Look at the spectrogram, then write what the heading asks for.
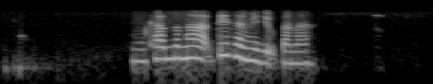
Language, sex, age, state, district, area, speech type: Santali, female, 18-30, Jharkhand, Seraikela Kharsawan, rural, conversation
